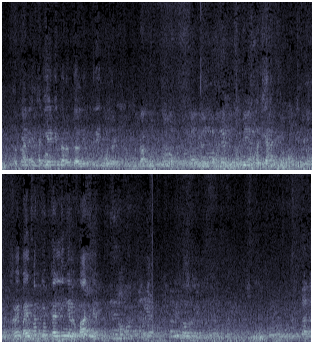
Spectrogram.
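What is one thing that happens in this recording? A middle-aged man speaks forcefully and with animation, close by, in a room with some echo.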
